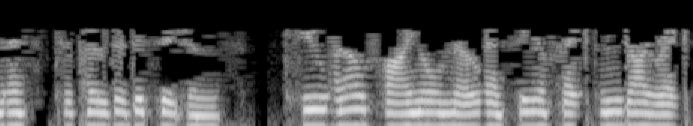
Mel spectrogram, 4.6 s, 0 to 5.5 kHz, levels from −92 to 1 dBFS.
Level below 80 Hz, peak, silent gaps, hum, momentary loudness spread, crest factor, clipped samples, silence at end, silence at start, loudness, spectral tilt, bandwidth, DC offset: -48 dBFS; -4 dBFS; 1.74-1.78 s; none; 6 LU; 16 dB; under 0.1%; 0 s; 0 s; -19 LUFS; -12.5 dB/octave; 3.1 kHz; 2%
